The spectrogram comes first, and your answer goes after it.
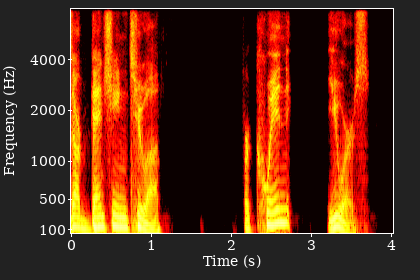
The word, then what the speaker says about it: Ewers: And it it was announced today the Dolphins are benching Tua for Quinn Ewers. Or Quinn Ewers, I don't even know how to say his name. You were right the first time.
